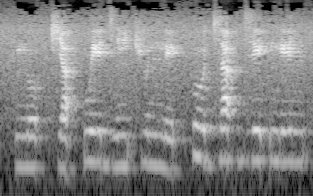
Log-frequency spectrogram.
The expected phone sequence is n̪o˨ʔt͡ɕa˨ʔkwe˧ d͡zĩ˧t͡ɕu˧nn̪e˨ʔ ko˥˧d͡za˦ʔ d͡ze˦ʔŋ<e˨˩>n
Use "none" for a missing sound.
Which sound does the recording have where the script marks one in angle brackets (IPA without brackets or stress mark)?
e˦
